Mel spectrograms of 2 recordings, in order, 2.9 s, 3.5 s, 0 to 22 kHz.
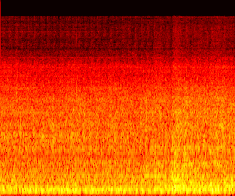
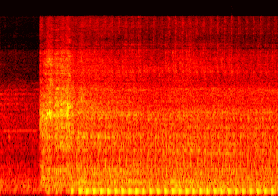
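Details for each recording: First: Yamaha FZS V2, 437 km, after tappet and timing chain adjustment: even, steady single-cylinder idle with a smooth low beat and no top-end tapping or rattle; normal idle. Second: Yamaha FZS V2, 437 km, ridden rough without a proper break-in: fires up and idles with a fast light ticking clatter over the rumble; loose tappets and slack timing chain, needing adjustment.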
